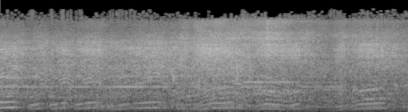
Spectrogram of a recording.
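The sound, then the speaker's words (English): Several chainsaws, operated by people clearing storm debris at a blocked intersection in Shenandoah, drone and rev together, their engine pitches rising and falling in overlapping bursts over a steady, loud roar, with no voices present. “The sound of chainsaws operated by individuals trying to clear debris at a blocked Shenandoah intersection drowned out a nearby church bell's playing of Jingle Bells.”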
